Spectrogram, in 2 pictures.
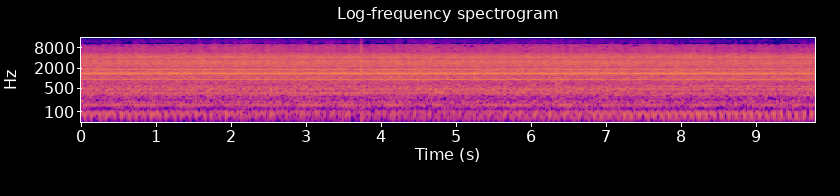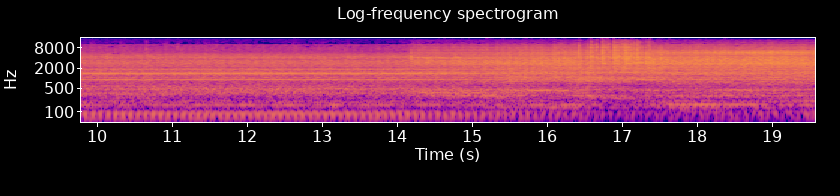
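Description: Metal lathe running steadily, its motor and gear train humming, while a large twist drill in the tailstock cuts into the centre hole of a spinning steel locomotive wheel. About fourteen seconds in, a harsher, higher cutting noise joins the hum as the drill bites.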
